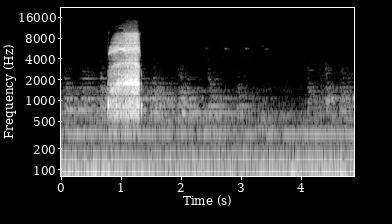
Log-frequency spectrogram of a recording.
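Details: A single harsh, breathy hiss of about half a second from a wild little owl in a nest box, rising slightly in loudness, followed by near silence.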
